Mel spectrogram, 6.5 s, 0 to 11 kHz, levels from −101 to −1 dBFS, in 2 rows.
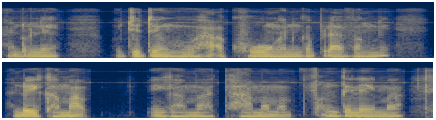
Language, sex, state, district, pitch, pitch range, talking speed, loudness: Wancho, male, Arunachal Pradesh, Longding, 110 Hz, 105-115 Hz, 165 wpm, -22 LUFS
